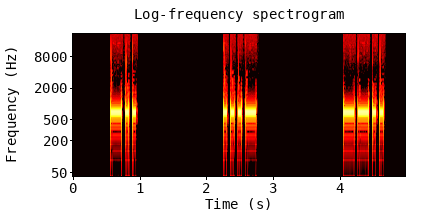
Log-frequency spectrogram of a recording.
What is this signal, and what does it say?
Morse code, heard as a keyed tone, about 21 wpm, spaced as for 6 wpm, 700 Hz. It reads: DVZ
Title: USA Call Signs - 6 Characters - 8x Character Spacing - 22wpm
